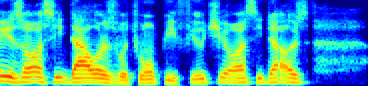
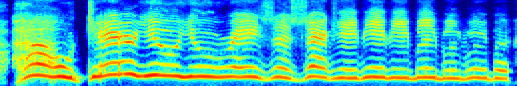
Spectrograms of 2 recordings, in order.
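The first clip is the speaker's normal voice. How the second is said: much higher, slow hammed-up indignation trailing into blah; mock outraged accuser; slower than usual. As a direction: squeal a shocked accusation, then fade into babble. Imagined outraged accuser responds.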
